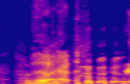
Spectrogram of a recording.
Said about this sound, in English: To keep apologizing for me coughing. I am sorry. I'm coughing it directly into a mic.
